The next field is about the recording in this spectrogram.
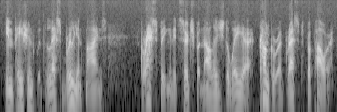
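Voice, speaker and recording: Male narrator as grieving elderly rabbi: grave, halting, creaky, widely swelling and falling delivery. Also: lowish voice, no room sound, narrow, tinny audio, full character voice. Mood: sorrowful, grave. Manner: quiet, solemn, halting speech with emphatic repetition.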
